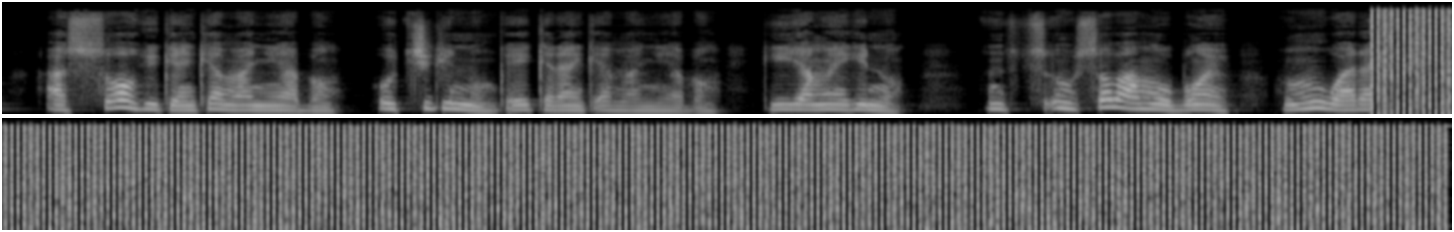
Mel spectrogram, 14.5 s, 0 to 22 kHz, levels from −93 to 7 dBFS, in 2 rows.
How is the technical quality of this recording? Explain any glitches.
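The speech is replaced by loud noise for the second half of the recording. A compressed stream played as audio begins at 6.86 s and lasts to the end. Here an AC-3 (Dolby Digital) bitstream, a 256 kbps stream, arrives over the digital link and is treated as ordinary PCM samples instead of being decoded. Each coded frame becomes a 5.33 ms burst of noise followed by silent padding, repeating 31.25 times a second. In place of the speech you hear very loud, harsh chattering static with a steady buzzing rhythm.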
